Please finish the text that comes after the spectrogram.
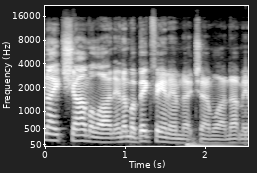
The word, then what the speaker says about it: Shyamalan: them it's just like when I think about his name I think about rama lama but you know because it's like it's a lot of syllables whatever don't judge so M Night Shyamalan and I'm a big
